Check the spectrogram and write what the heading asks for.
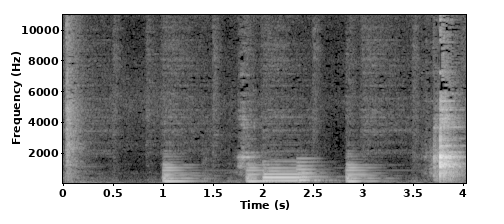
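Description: Short electric piano jingle: a few notes in three brief phrases, followed near the end by a quick burst of noise.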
